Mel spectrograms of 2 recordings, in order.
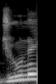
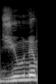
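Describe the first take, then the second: First: It is said with an added final syllable, joonay. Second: It is said with a y glide and extra syllable. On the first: "जूने या ज्यूने मत पढ़िएगा" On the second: "जूने या ज्यूने मत पढ़िएगा"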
